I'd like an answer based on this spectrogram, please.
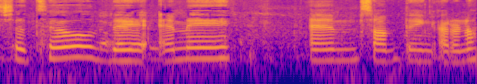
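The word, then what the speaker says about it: Château de Maintenon: So I looked it up, and the pronunciation of this castle is actually Chateau de Maintenon.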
